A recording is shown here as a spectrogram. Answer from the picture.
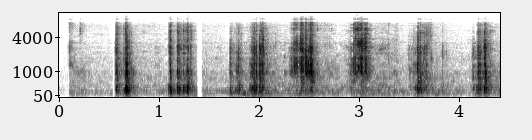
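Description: Close-up crunching as a mouthful of red, spicy rolled tortilla chips (Takis-style) is chewed, about two crisp crunches a second.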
